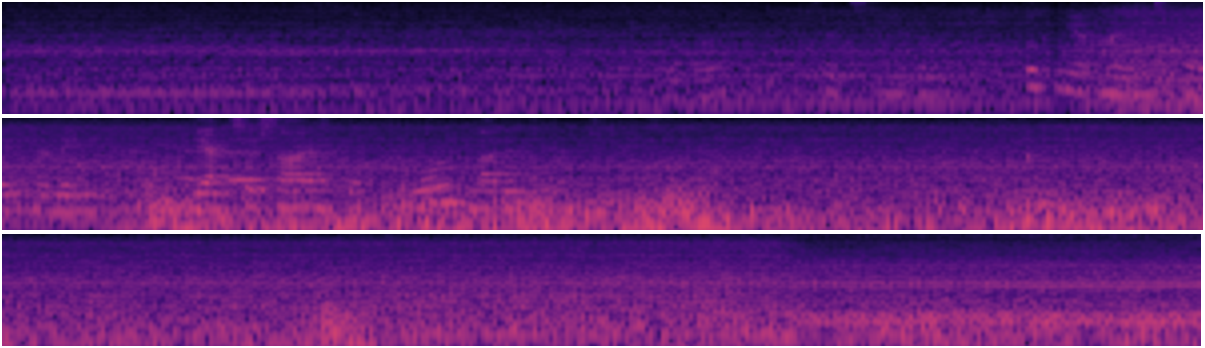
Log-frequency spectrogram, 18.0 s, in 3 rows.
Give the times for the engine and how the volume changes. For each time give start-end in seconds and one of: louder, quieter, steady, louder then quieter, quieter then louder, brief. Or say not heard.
0.0-17.9 louder.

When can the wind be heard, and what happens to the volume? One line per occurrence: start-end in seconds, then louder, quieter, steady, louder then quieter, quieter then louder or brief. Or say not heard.
6.5-17.9 steady.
